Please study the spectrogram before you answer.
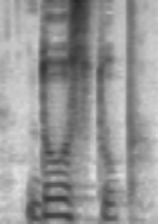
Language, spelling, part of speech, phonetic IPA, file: Ukrainian, доступ, noun, [ˈdɔstʊp], Uk-доступ.ogg
- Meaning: access, admittance, admission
